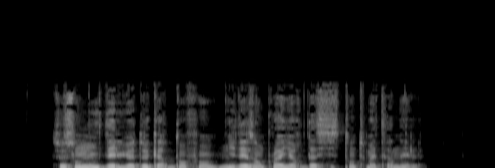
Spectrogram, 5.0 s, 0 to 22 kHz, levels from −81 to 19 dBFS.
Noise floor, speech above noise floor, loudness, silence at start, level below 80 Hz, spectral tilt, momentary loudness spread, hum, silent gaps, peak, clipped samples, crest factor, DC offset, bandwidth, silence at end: -84 dBFS; 62 dB; -23 LUFS; 0.55 s; -50 dBFS; -6 dB/octave; 11 LU; none; none; -6 dBFS; under 0.1%; 18 dB; under 0.1%; 11.5 kHz; 0.75 s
